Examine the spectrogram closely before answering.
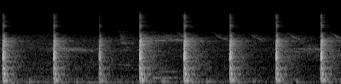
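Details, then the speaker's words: Maruti Suzuki Alto front suspension, clunking over bumps; wheel rocked by hand gives sharp metallic clunks about twice a second with visible up-down play at lower arm; worn lower control arm ball joint, lower arm to be replaced. "Lower ആം ആണ് ആ sound കേട്ടോണ്ടിരിക്കുന്നത് അതുപോലെ തന്നെ lower ആമിന് താഴോട്ടും മുകളിലോട്ടും ഉള്ള play നമുക്ക് കാണാനായിട്ട് സാധിക്കും"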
